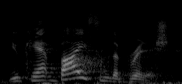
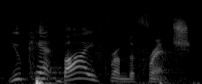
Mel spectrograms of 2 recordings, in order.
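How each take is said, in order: First: Said in the usual way. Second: Loud, slow, forceful decree; teacher booming a mock royal trade ban; loud British command. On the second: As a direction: bark it out slowly like a ruling power.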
